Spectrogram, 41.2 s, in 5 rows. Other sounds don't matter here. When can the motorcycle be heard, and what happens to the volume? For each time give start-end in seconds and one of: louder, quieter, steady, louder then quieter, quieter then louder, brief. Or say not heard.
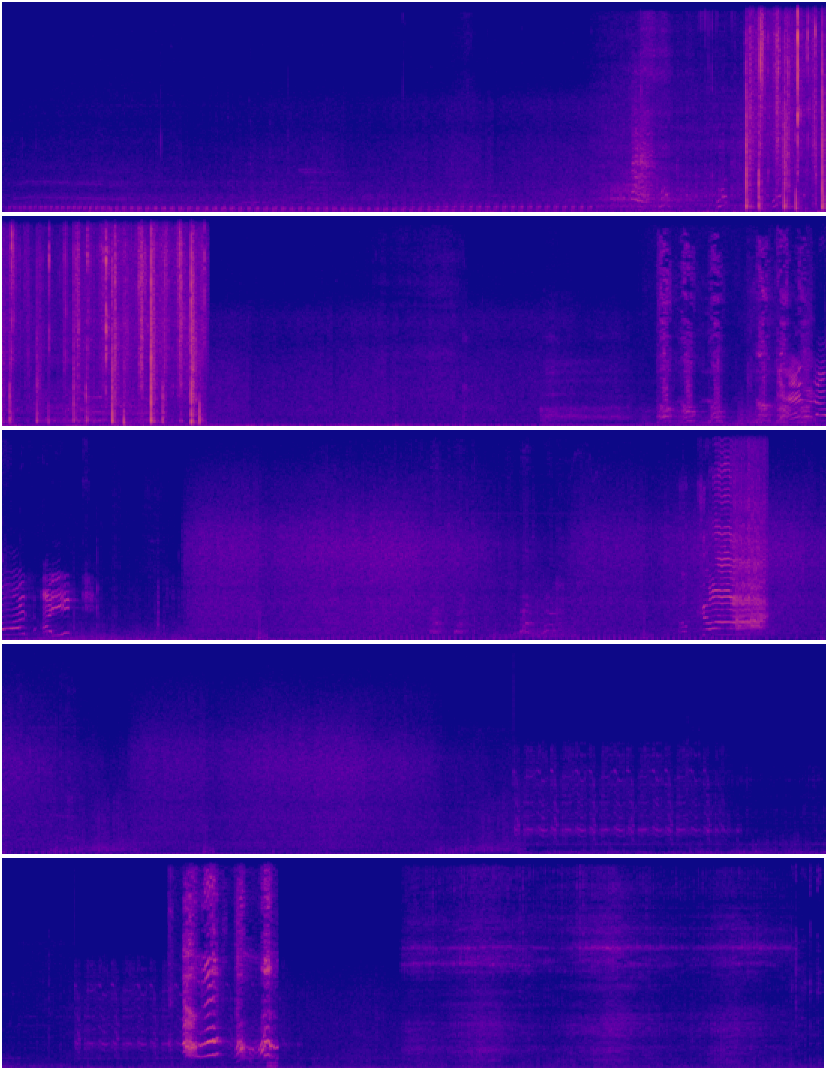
0.0-41.1 quieter.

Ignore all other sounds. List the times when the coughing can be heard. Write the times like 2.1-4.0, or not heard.
not heard.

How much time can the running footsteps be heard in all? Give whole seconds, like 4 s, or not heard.
3 s.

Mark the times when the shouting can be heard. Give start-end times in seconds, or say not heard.
16.0-17.4, 23.2-24.2.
